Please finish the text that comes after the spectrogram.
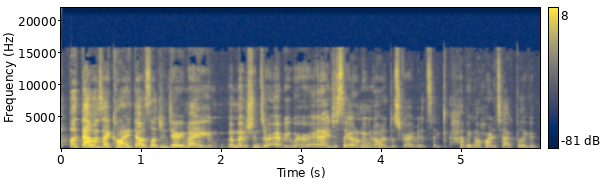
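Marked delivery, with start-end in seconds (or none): none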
